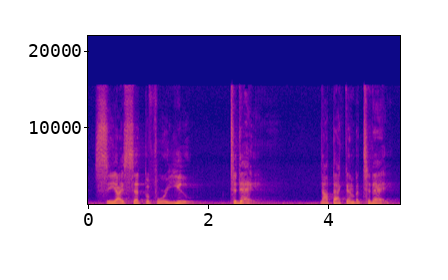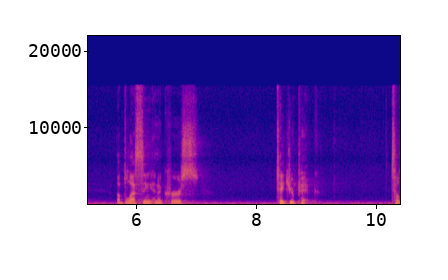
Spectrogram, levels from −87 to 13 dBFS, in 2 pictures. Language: English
